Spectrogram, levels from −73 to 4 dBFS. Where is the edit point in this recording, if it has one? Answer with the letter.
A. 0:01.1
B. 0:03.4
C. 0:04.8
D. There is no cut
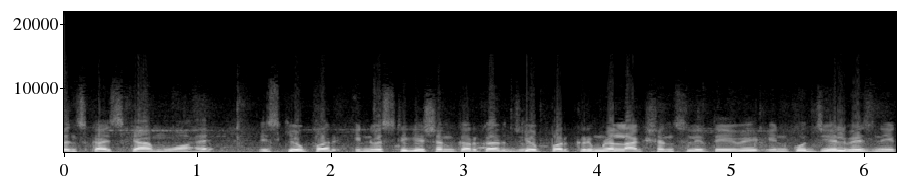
B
